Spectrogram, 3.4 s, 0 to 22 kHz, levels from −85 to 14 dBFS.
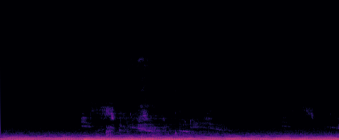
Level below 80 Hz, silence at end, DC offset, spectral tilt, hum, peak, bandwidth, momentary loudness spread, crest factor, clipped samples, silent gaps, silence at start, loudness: -36 dBFS; 0 s; under 0.1%; -11 dB/octave; none; -20 dBFS; 5 kHz; 4 LU; 12 dB; under 0.1%; none; 0 s; -36 LUFS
